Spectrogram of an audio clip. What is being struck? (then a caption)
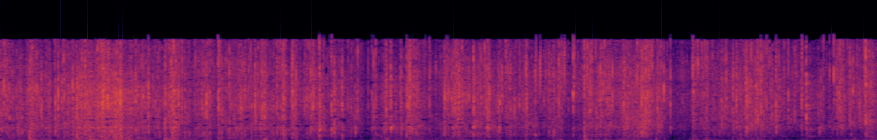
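Maple leaves. Two gloved hands crumple, rub and crush bunches of dry brown maple leaves close to the microphones. The result is a steady, dense, bright crackling and crunching with almost no low end, swelling slightly in bursts as the leaves are squeezed.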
